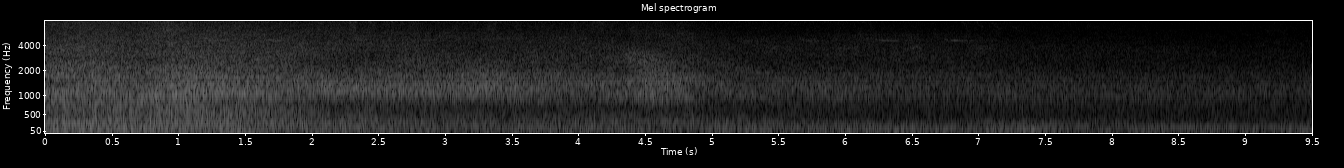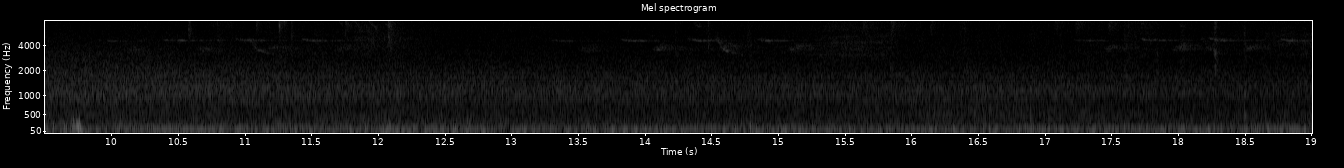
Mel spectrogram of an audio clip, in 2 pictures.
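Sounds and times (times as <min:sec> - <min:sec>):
small birds chirping: 0:09.9 - 0:12.4, 0:13.2 - 0:19.0.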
